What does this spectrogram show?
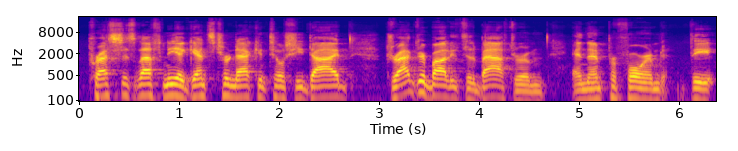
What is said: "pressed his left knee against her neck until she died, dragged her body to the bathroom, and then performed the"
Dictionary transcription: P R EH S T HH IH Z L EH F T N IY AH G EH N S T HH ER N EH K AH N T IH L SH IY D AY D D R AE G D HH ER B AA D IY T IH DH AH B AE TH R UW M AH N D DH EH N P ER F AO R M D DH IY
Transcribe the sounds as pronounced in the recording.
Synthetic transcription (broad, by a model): P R EH S T HH IH Z L EH F T N IY AH G EH N S T HH ER N EH K AH N T IH L SH IY D AY D D R AE G D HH ER B AA D IY T IH DH AH B AE TH R UW M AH N DH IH N P ER F AO R M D DH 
